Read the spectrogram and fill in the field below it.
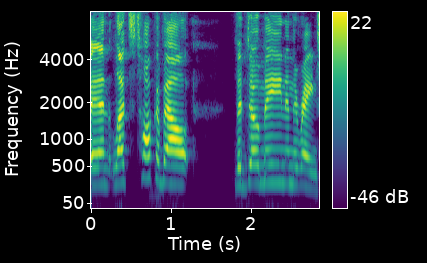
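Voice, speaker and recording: A woman speaks in a high, bright, sharp voice. The recording is very clean, with a silent background. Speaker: math teacher. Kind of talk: classroom lecture. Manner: fast; conversational.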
